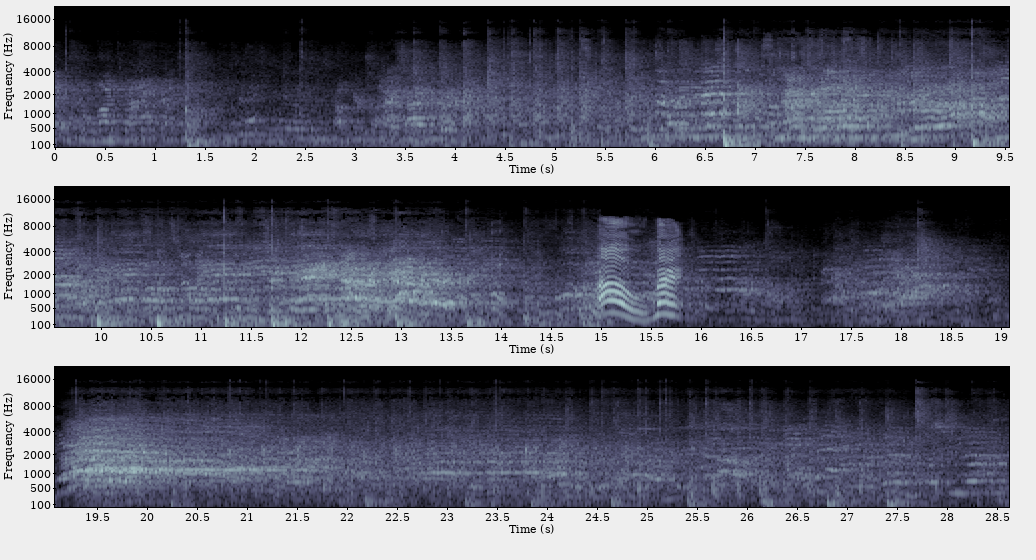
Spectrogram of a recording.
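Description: Basketball bouncing on a hardwood gym floor during live play, with spectators' voices echoing in the hall. About halfway through come two loud short blasts with a wavering pitch, and a few seconds later a sudden burst of shouting from the spectators.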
